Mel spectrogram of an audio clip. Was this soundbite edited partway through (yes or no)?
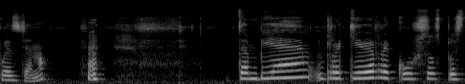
yes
